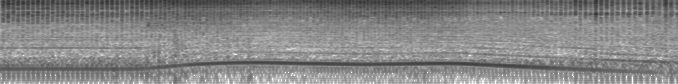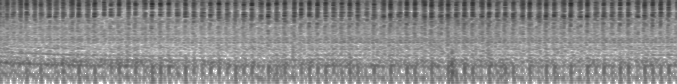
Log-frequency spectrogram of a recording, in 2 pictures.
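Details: Craftsman chipper vac with Tecumseh engine, long stored, briefly flares then settles into a steady, even run without the earlier over-revving (suspected stuck governor); runs well despite low compression.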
